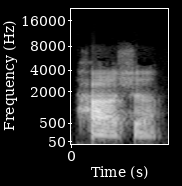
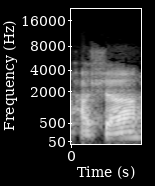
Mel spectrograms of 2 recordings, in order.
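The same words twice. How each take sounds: First: Both vowels in the word are long. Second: The vowel after the h sound is short. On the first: "panjang dua-duanya" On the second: "hanya yang pendek"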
